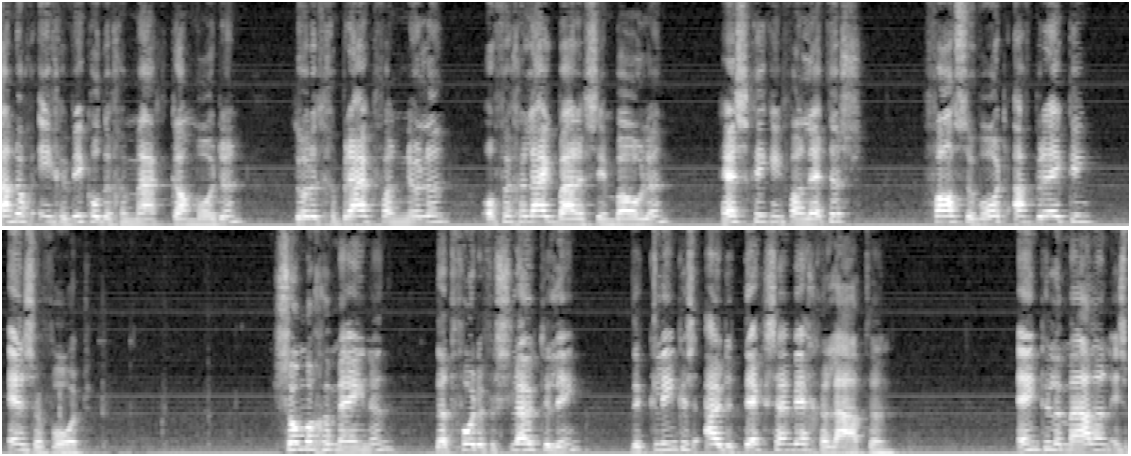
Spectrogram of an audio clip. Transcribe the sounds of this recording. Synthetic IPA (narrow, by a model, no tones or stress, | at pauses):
anɔχɪnχəʋɪkəlˠdəχəmaːk̚tkɑnʋɔɹdən | d̥ʊːɾɦətχəbrœɥkfɑnːɵlən | ʔɔfəɹχəlɛjɡ̚baːɾəsɪmbowlən | hɛɹsχɪkɪŋvɑnlɛtəɹs | fɑlˠsəʋʊːɹtɑvbrejkɪŋ | ɛnzowvoːɹt | sɔməχəmejnən | dɑtfʊːɹdəvəɹsløɥtəlɪŋ | dəklɪŋkəɹsœɥ̚dətɛkstsɛjnʋɛχəlaːtən | ɛŋkələmaːlənɪs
